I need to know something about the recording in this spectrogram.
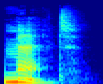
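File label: "met", English, British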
